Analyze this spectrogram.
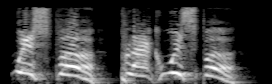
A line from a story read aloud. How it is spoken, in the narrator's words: at the top of his lungs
